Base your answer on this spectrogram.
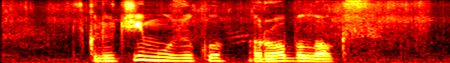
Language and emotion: Russian, neutral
